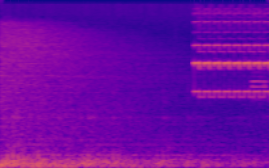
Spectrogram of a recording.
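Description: A phone ringtone starts near the end, a repeating electronic melody over a low background hum.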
